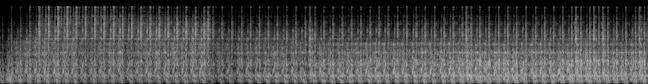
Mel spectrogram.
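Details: LC4 single-cylinder running, with sharp, even ticking at roughly four per second. It comes from the manual decompressor, which was not adjusted after reassembly.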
